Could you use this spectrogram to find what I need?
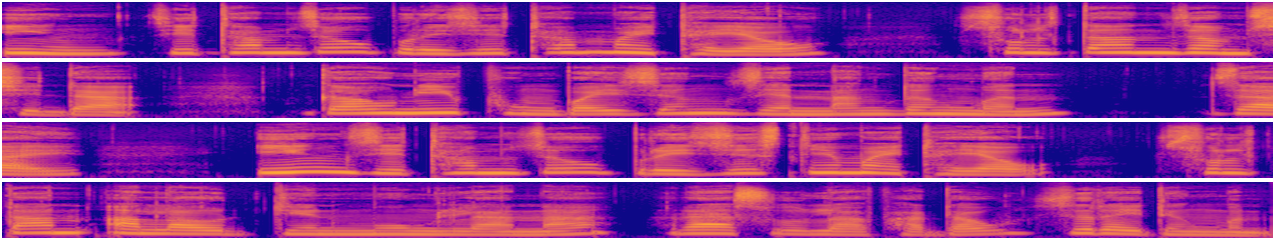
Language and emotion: Bodo, neutral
